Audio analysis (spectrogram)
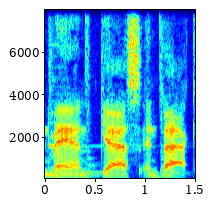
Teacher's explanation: Ae as in trap is short low front heard in man gas and back. This vowel is pronounced with the mouth open wider than for/ e slash.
